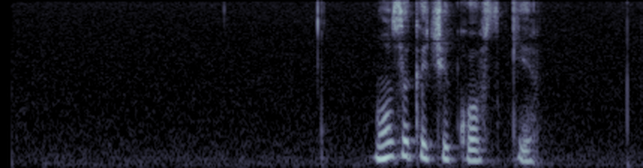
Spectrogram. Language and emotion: Russian, neutral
